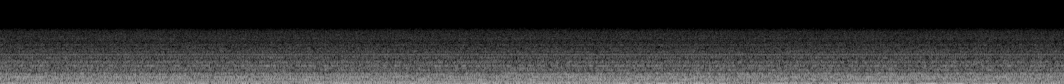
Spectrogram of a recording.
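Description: Steady hiss with a low electrical hum, unchanging throughout, with no distinct events.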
